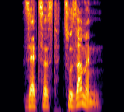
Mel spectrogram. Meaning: second-person singular subjunctive I of zusammensetzen
- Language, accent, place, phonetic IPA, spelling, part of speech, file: German, Germany, Berlin, [ˌzɛt͡səst t͡suˈzamən], setzest zusammen, verb, De-setzest zusammen.ogg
